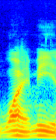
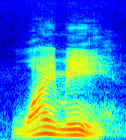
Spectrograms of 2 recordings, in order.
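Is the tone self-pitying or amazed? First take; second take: self-pitying; amazed. First: It sounds self-pitying and complaining. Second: It sounds amazed and grateful.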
